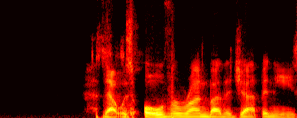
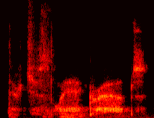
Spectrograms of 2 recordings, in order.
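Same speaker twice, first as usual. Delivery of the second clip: very soft, slow, fully whispered; flashback whisper; 18 dB quieter, slower than usual. Retold or imitated. Dad in the flashback ignores son, slow whisper. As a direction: breathe it out in a hidden whisper.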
